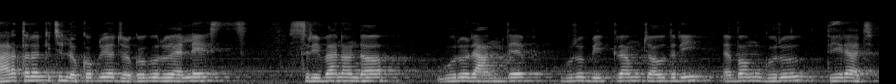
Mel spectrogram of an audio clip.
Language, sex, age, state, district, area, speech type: Odia, male, 18-30, Odisha, Khordha, rural, spontaneous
